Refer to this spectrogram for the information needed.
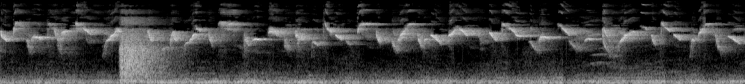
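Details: Black-throated canary male, clear song with no rattle, used as a master tutor for juveniles; an initial whooshing burst gives way to a long, rapid chain of high, sliding chirps and trills.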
